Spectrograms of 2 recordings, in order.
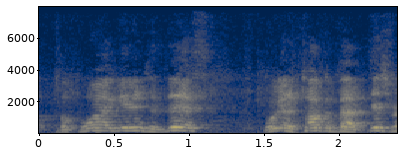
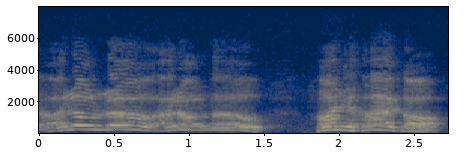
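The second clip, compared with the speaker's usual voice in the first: mimicked tipsy woman; 8 semitones higher than usual. Drunk woman admits she knows nothing, mimicked high. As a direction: draw it out in a high put-on voice.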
